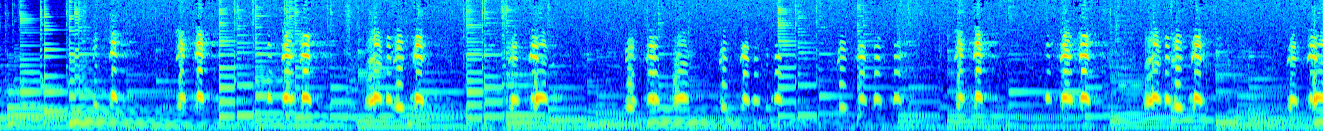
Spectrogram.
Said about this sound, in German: Das war der Singschwan.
